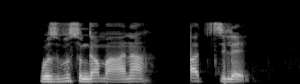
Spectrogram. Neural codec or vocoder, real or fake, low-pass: none; real; 7.2 kHz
